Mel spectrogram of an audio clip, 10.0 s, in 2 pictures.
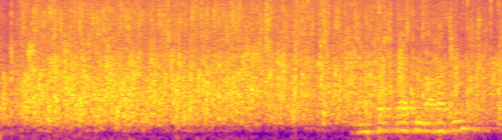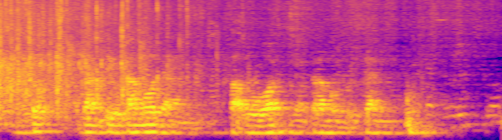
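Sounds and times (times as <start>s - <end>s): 
audience applause for two speakers at the close of a talk: 0.0s - 7.3s
speech: 3.6s - 9.4s.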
